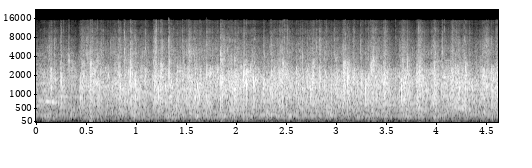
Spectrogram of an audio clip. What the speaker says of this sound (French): On acclame Jésus de Nazareth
